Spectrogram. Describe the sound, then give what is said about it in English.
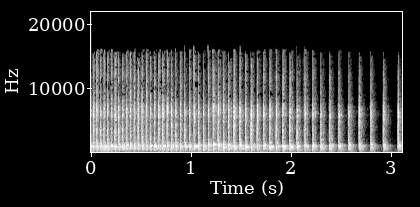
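A spinning wheel ticks rapidly, and the clicks gradually slow and spread apart as it winds down toward a stop. No one speaks. “All right, so spin the first wheel.”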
